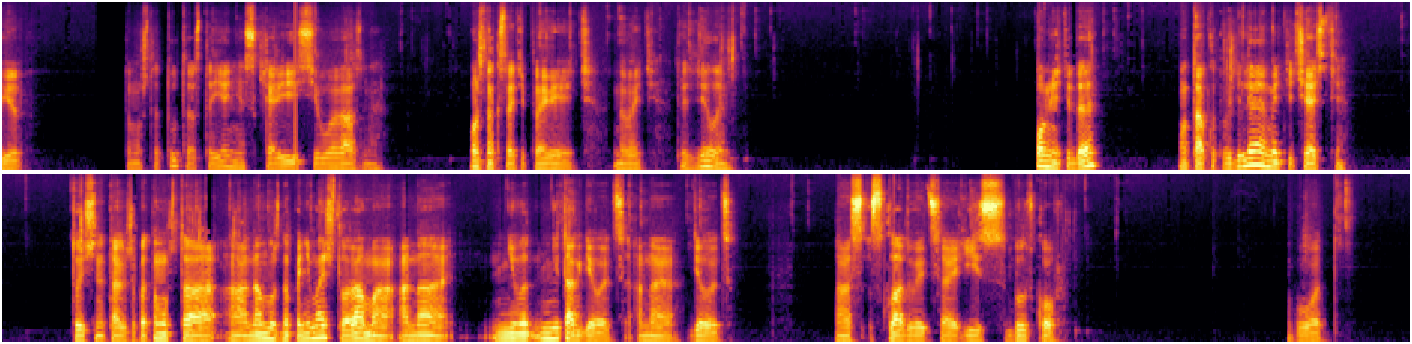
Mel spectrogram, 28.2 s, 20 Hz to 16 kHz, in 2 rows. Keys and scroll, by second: 2.4 1, 5.3 Tab, 9.6 Tab.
